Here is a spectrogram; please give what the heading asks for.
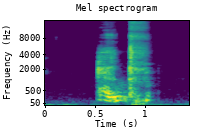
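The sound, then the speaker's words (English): Two harsh coughs in quick succession, fairly loud and heard alone with no talk around them. “No, I just had a cough.”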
